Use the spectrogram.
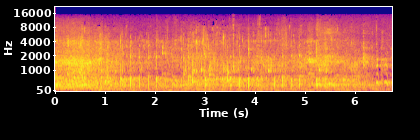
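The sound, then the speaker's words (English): A drink is poured steadily into a glass, a continuous gurgling, splashing trickle lasting several seconds with no voices over it. “Enough? Just a spot more.”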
